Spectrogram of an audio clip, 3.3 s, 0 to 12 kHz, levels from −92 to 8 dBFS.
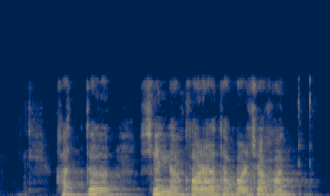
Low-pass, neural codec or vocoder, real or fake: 7.2 kHz; codec, 16 kHz, 8 kbps, FreqCodec, smaller model; fake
